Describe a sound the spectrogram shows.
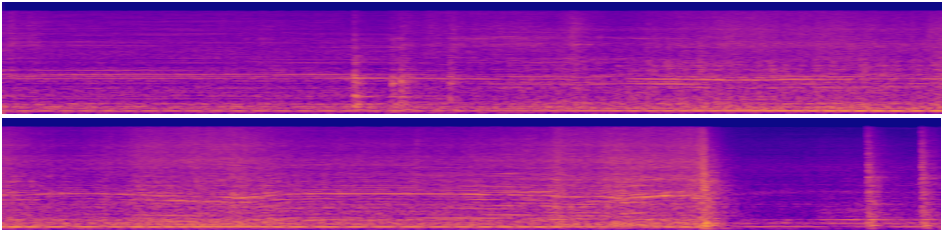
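A juicer motor whirs loudly as fruit is pushed through it.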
